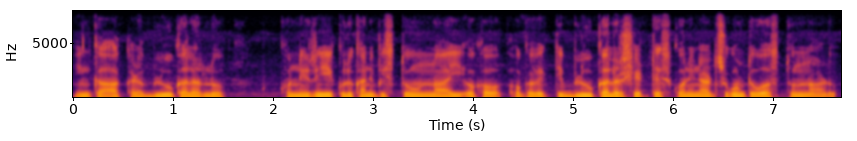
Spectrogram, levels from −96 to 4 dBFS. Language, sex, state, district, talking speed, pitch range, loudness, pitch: Telugu, male, Telangana, Mahabubabad, 135 wpm, 115-120 Hz, -18 LUFS, 115 Hz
